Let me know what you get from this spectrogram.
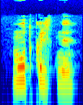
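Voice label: "муткыльтны", Komi, female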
